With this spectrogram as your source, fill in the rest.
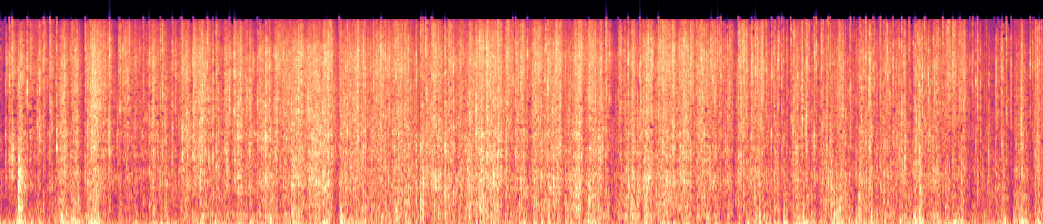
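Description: A clear polyethylene air-pillow packaging strip, hollow and air-filled, is crinkled, squeezed and waved by gloved hands with bare fingertips. It makes a dense, continuous bright crinkling and crackling at a steady level for the whole clip, with some low rustle underneath.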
